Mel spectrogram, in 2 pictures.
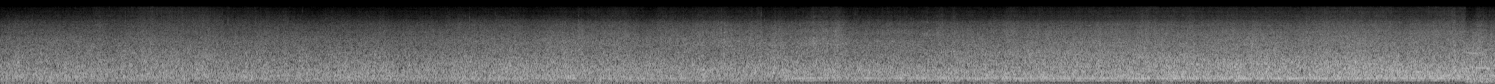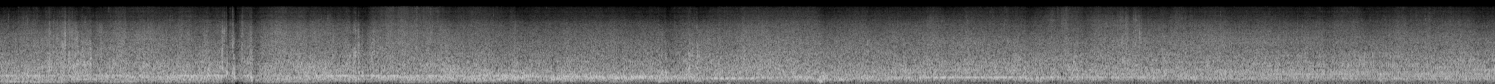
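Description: Waves and surf washing against the shore, with wind on the microphone. From about eight seconds in, the steady drone of passing boats' outboard motors joins it and grows louder, its pitch shifting as different boats go by.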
